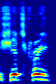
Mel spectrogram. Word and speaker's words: Schitt's Creek: They'll say Schitt's Creek because it's not spelled like Shit, so you can say it, even though it sounds exactly the same.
